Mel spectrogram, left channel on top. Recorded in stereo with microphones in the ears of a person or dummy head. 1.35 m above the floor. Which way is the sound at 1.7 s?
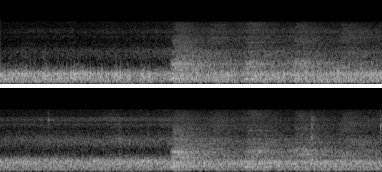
10° left (ahead or behind).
